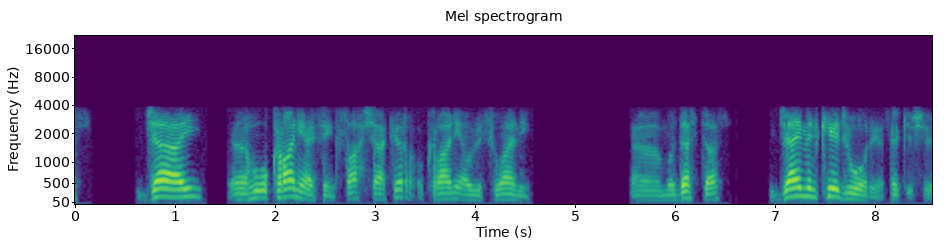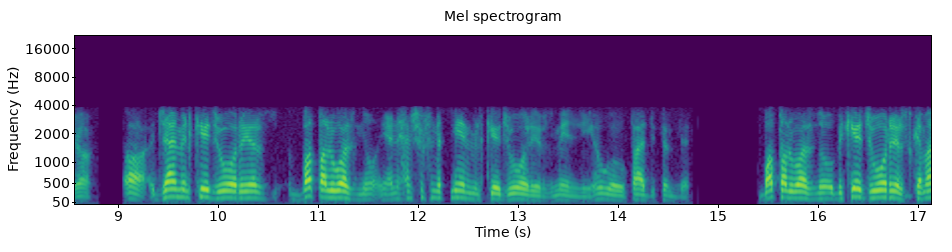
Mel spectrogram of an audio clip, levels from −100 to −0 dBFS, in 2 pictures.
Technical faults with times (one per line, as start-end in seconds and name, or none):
0.00-17.13 AMR narrowband mobile codec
